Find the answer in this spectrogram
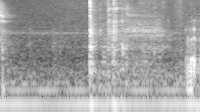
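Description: Plastic Lego bricks clicking and knocking as a brick-built model is turned over in the hands: one sharp click about a second in, then a few lighter clicks.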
